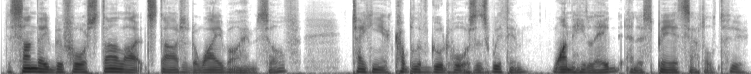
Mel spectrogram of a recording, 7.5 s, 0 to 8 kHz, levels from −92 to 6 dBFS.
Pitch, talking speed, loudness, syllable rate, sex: 95 Hz, 185 wpm, -19 LUFS, 5.5 syllables/s, male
